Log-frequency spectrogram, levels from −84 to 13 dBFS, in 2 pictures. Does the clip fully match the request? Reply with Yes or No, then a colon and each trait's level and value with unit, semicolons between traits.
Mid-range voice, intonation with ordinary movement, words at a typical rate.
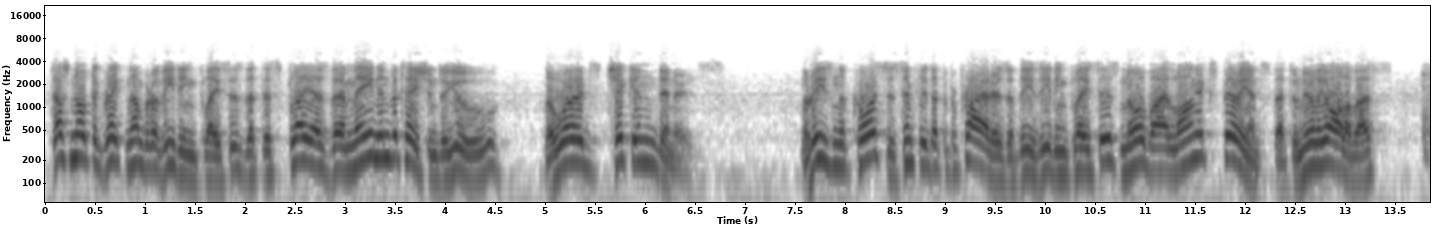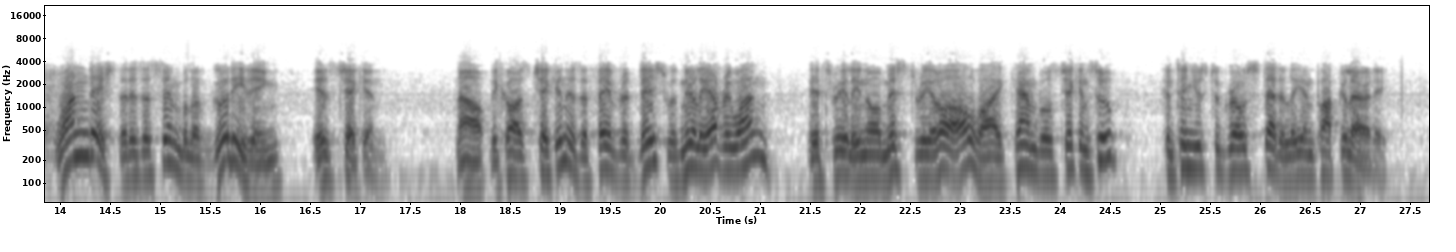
No: medium, 150 Hz; wide, 6.9 semitones; average, 175 wpm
